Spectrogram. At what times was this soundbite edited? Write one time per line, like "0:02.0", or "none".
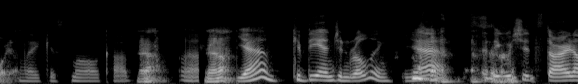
0:02.0
0:03.9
